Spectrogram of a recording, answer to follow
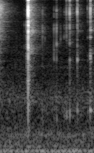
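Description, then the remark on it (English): A can of ice-cold Dew soda being cracked open: a sharp, bright click, a few faint ticks, then a loud hissing snap at the very end, with no talking. “And yes, that is the sound of me cracking open a sweet ice cold dew.”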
